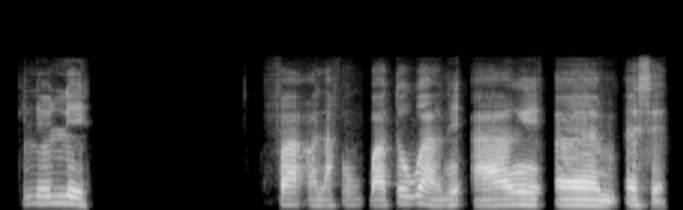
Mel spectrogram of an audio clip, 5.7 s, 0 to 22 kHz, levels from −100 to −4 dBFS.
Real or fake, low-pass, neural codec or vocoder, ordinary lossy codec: real; 7.2 kHz; none; none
